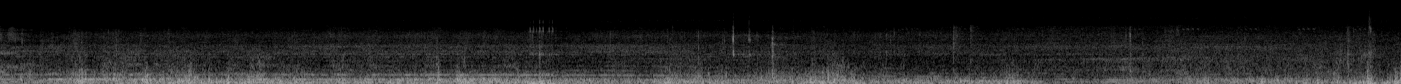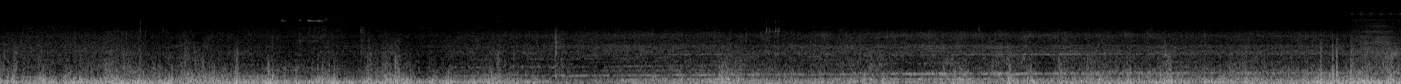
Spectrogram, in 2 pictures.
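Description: Wind rushing over the microphone of a camera on a moving bicycle, with the rumble of tyres on asphalt. It quietens briefly about ten seconds in.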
